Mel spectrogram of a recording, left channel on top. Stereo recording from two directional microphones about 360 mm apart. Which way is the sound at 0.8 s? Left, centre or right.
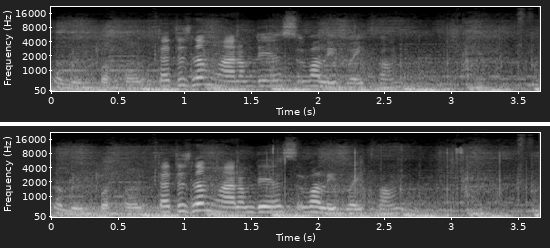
Centre.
